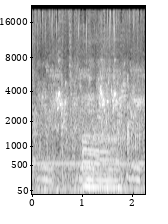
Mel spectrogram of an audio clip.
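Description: Pet birds chirp and call in short bursts close by, some notes ringing clearly, with a person talking over them.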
